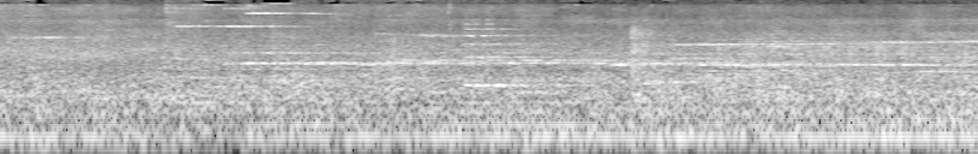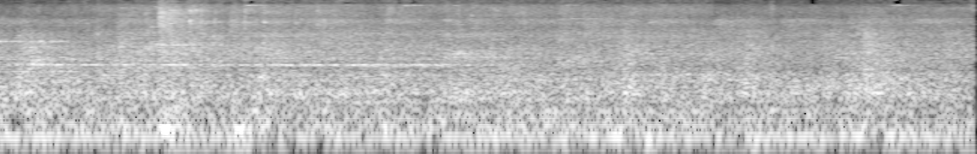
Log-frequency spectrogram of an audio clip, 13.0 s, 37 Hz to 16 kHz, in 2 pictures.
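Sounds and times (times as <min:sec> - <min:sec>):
electric train low rumble: 0:00.0 - 0:13.0.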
